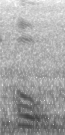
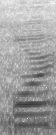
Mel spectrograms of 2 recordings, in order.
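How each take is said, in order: First: The vowel ends with no r sound. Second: The vowel ends with an audible r sound. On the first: "if you are teaching in British accent, then this is only o" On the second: "if you are teaching in American accent, then this is or as in fork"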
